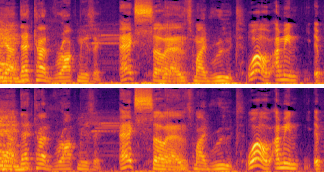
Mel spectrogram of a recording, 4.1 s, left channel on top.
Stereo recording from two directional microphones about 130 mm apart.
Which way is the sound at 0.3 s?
35° right (ahead or behind).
